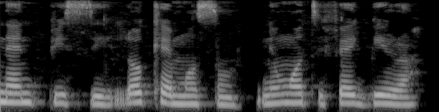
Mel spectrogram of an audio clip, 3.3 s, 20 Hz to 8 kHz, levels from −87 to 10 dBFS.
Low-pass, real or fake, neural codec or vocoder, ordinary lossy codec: none; real; none; none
